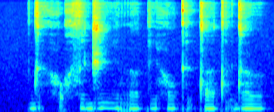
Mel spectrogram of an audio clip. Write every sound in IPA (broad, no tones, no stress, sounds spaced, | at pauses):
d i θ h o̰ x s i d͡ʒ iː r əː k i h o kʼ ḭ tʼ œ tʼ ḭ d œ ɹ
